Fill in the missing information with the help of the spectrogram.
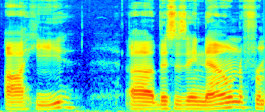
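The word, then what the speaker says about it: ají: ahi a j i i think it's ahi this is a noun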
